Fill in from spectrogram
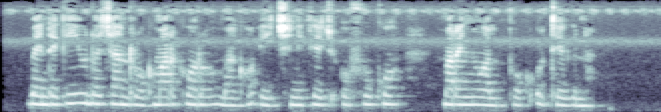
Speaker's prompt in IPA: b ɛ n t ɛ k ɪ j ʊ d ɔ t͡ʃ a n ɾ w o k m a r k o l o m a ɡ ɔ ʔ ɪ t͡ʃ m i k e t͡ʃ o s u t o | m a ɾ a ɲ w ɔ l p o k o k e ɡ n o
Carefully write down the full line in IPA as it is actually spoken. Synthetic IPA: b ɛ n d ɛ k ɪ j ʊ d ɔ t͡ʃ a n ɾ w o k m a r k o ɾ o m a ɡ ɔ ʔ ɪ t͡ʃ n i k e t͡ʃ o f u k o | m a ɾ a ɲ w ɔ l p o k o t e ɡ n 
